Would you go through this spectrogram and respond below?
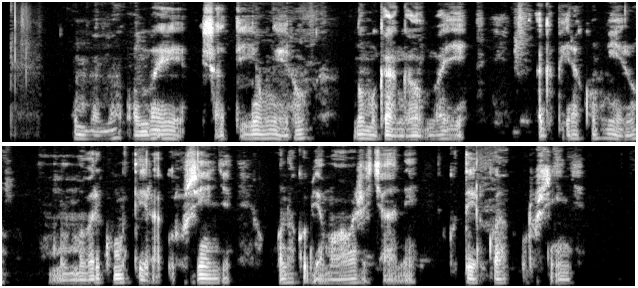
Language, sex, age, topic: Kinyarwanda, male, 18-24, health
